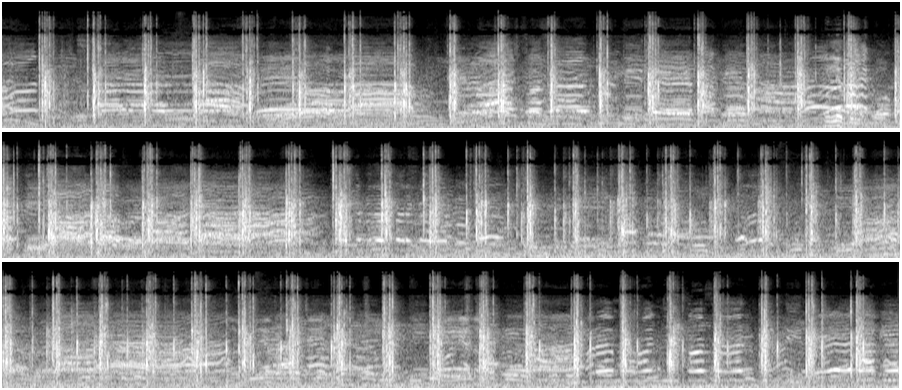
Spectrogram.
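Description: A crowd of young men and women claps in a steady rhythm.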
